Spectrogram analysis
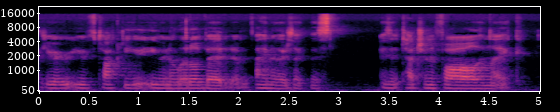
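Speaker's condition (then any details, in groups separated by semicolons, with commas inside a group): No condition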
